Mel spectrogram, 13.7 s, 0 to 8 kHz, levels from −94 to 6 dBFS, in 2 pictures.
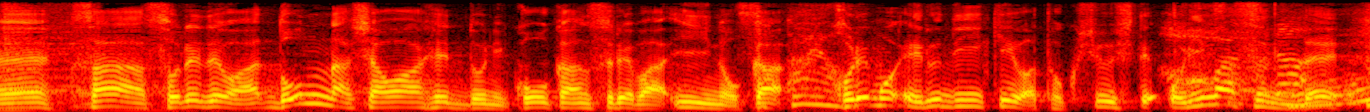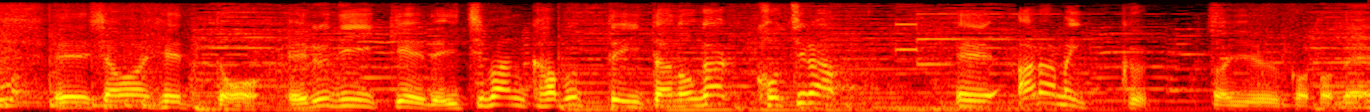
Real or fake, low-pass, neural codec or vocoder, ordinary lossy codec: real; 7.2 kHz; none; Opus, 64 kbps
